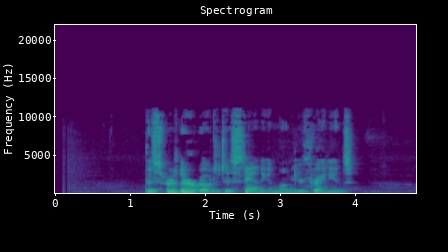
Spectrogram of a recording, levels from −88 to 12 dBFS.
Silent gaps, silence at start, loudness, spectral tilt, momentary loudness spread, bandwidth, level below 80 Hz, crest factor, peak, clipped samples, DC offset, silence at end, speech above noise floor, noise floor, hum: none; 1.2 s; -29 LUFS; -4 dB/octave; 11 LU; 11.5 kHz; -60 dBFS; 20 dB; -10 dBFS; under 0.1%; under 0.1%; 0.85 s; 37 dB; -66 dBFS; none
